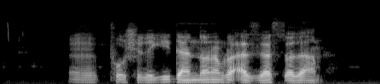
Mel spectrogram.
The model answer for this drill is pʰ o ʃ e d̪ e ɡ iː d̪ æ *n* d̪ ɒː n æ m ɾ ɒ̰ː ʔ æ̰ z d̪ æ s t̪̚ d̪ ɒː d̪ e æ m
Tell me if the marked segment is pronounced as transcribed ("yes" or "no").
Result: yes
